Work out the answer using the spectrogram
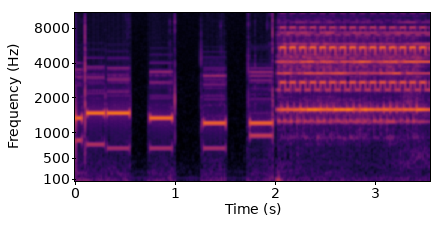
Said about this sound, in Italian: Chiesi perdono alla buon'anima Teata, intanto che già l'indice mi era partito a far numero di telefono.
